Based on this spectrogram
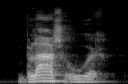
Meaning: blowgun
- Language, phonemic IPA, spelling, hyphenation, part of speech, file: Dutch, /ˈblaːs.rur/, blaasroer, blaas‧roer, noun, Nl-blaasroer.ogg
